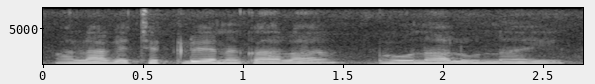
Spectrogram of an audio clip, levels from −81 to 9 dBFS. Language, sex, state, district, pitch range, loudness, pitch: Telugu, female, Telangana, Hyderabad, 185-205 Hz, -14 LUFS, 200 Hz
